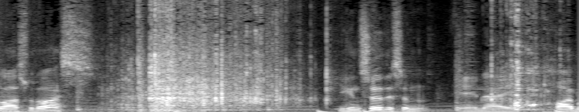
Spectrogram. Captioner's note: ice crunching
